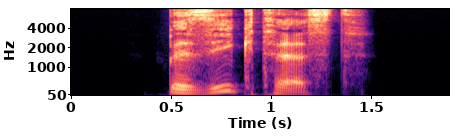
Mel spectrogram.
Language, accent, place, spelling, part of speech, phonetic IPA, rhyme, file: German, Germany, Berlin, besiegtest, verb, [bəˈziːktəst], -iːktəst, De-besiegtest.ogg
- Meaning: inflection of besiegen: 1. second-person singular preterite 2. second-person singular subjunctive II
